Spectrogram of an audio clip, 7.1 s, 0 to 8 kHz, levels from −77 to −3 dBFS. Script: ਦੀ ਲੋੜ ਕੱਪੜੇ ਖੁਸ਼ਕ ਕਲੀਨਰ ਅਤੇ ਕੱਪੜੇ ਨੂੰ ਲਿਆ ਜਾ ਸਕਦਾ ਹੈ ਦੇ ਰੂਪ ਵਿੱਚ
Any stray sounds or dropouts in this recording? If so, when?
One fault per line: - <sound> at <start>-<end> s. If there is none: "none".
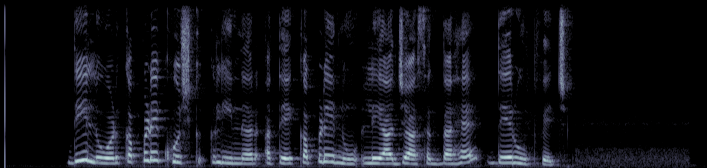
none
